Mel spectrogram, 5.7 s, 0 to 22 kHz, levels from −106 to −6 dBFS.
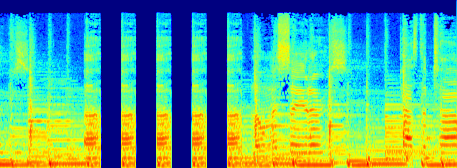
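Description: From 1.26 to 3.03 s there's a stutter with silent gaps: a 174 ms burst repeats four times, about every 441 ms, with dead silence between, likely a stalled stream retrying.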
